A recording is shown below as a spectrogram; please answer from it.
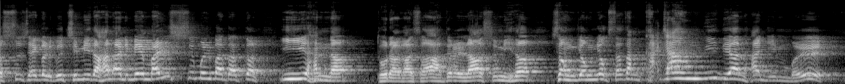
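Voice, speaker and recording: A male pastor delivering an emphatic sermon, with sharp rises and slow, low falls. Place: church sanctuary. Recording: echoey church sanctuary.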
